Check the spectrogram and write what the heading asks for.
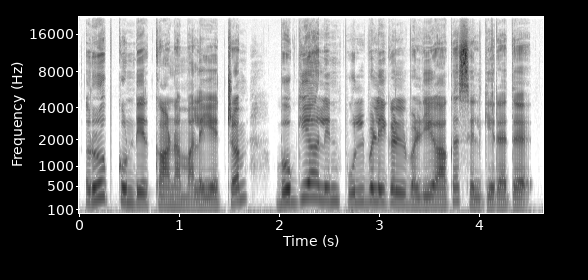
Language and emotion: Tamil, neutral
